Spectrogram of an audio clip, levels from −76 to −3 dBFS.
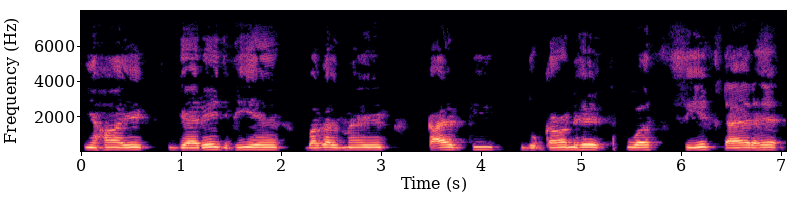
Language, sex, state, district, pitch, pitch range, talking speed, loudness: Hindi, male, Bihar, Saran, 140 Hz, 135-140 Hz, 135 wpm, -16 LUFS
